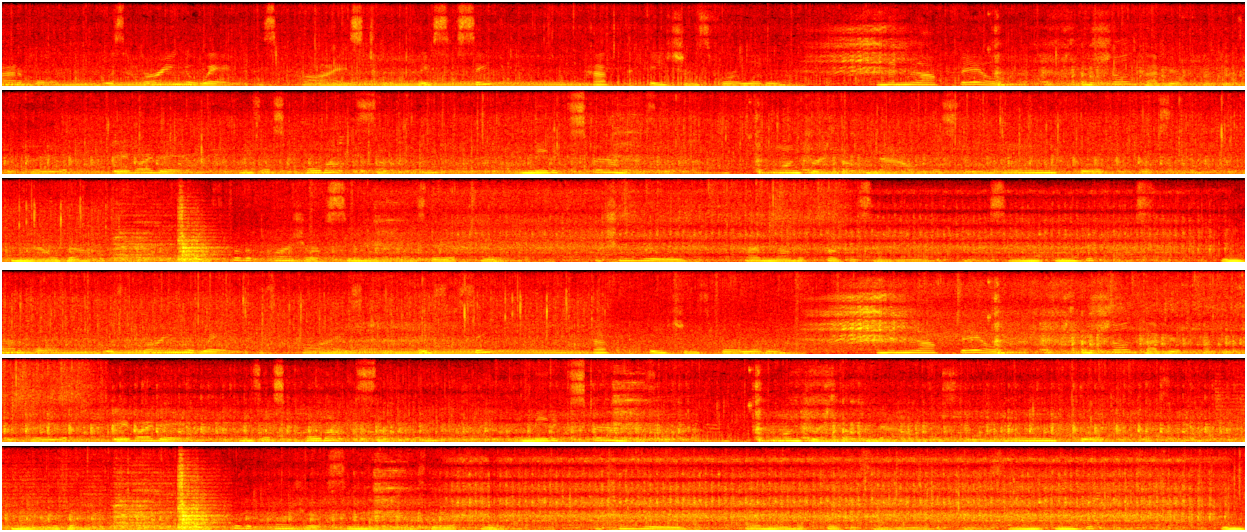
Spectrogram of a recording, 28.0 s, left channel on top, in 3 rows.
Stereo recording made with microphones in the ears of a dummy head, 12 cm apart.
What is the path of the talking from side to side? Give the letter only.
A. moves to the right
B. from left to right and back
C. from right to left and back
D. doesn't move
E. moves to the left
B.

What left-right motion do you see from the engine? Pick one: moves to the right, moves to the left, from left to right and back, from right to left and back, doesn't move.
doesn't move.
